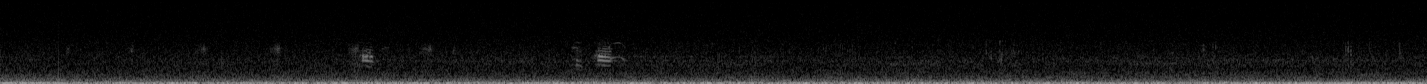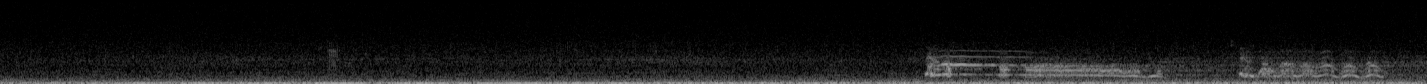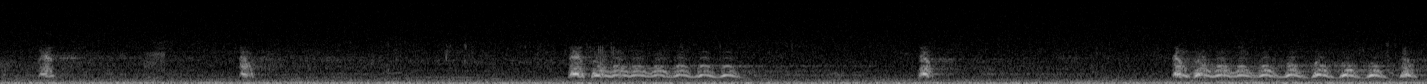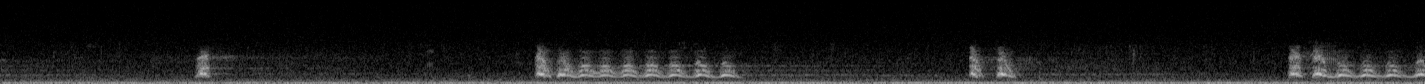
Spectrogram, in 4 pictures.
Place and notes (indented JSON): {
  "title": "lancken-granitz: wiese - the city, the country & me: meadow",
  "date": "2013-03-05 19:28:00",
  "description": "wild geese and echoing dog\nthe city, the country & me: march 5, 2013",
  "latitude": "54.36",
  "longitude": "13.65",
  "timezone": "Europe/Berlin"
}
